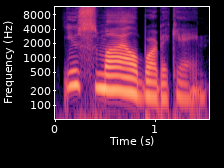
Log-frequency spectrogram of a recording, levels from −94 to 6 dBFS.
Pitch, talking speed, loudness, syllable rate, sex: 185 Hz, 115 wpm, -15 LUFS, 5.1 syllables/s, female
